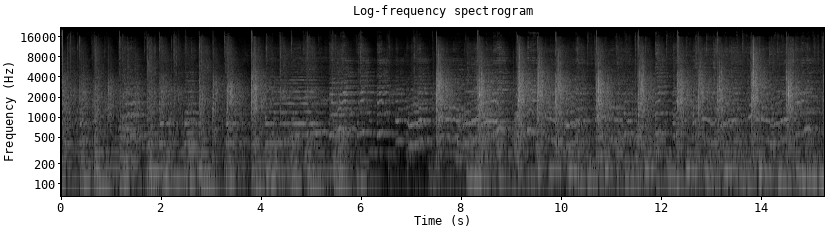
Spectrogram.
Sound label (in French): Musique Live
